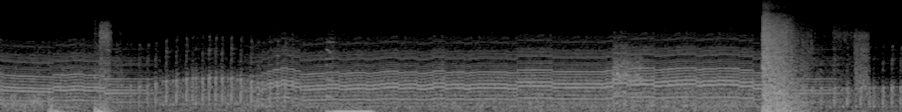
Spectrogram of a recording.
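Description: A motorbike engine revs and hums.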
